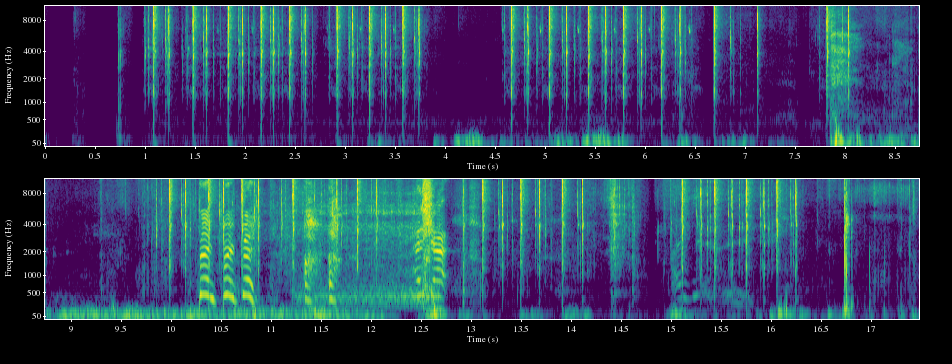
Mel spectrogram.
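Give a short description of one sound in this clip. A toy gun clicks rapidly, over and over.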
